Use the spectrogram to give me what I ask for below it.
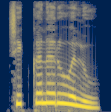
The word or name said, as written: ಚಿಕ್ಕನರುವಲು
